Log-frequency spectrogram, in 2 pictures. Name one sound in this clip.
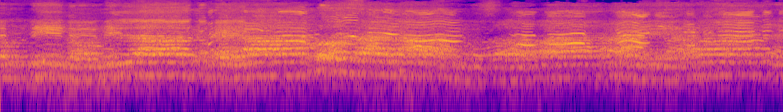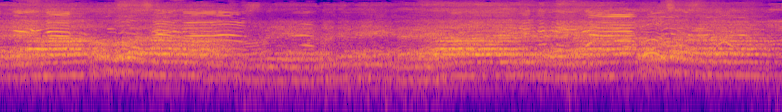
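A group of men chant together in unison, close by.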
